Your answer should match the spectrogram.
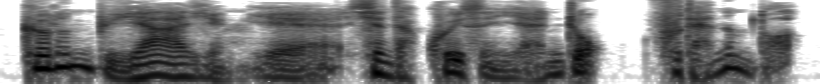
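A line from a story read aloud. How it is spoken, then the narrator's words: Muttering. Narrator (Chinese): 赵元熙还是嘟囔了一句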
